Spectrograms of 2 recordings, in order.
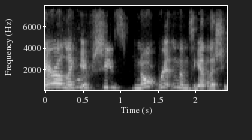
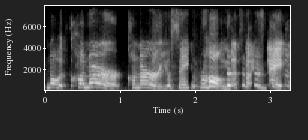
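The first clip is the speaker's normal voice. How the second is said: American correction; 6 semitones higher, 3 dB louder than usual. Retold or imitated. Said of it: "And they're like".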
